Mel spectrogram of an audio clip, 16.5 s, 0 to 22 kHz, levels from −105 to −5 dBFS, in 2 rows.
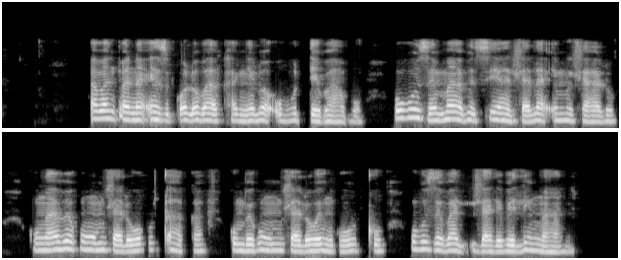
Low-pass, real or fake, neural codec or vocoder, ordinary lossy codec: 7.2 kHz; real; none; AAC, 48 kbps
